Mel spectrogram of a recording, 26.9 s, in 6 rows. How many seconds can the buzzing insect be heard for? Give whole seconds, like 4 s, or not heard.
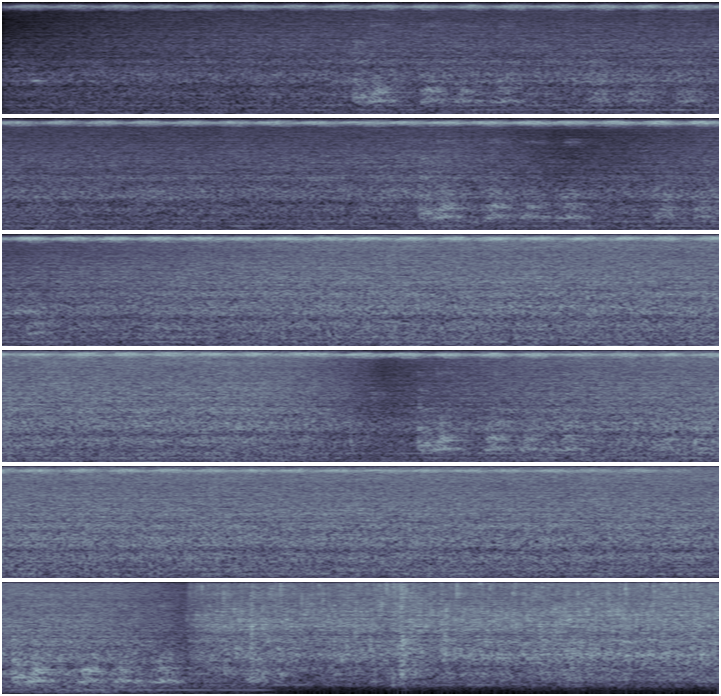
22 s.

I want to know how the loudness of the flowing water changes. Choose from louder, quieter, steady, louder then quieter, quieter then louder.
louder.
